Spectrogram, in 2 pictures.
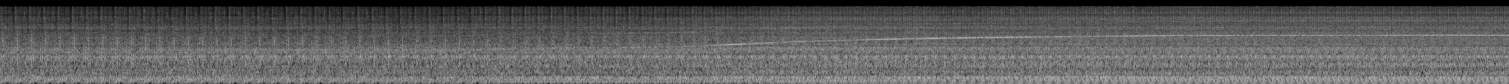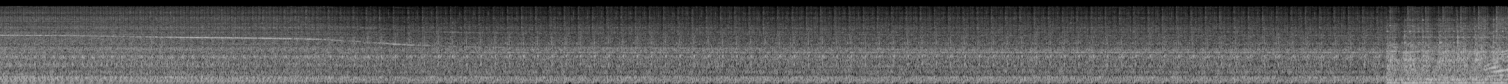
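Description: Marinized, turbocharged 7.3 IDI V8 diesel running on a test stand. It idles, then is brought up in speed a few seconds in, and the turbo's whistle climbs and holds high for about ten seconds before engine and whistle settle back to idle around two-thirds of the way through.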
